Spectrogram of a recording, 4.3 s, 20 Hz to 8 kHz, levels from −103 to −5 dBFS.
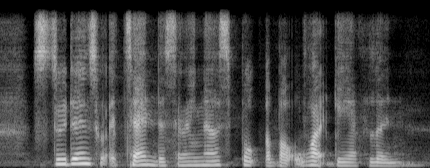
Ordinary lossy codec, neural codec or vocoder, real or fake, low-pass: none; codec, 32 kHz, 1.9 kbps, SNAC; fake; 7.2 kHz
